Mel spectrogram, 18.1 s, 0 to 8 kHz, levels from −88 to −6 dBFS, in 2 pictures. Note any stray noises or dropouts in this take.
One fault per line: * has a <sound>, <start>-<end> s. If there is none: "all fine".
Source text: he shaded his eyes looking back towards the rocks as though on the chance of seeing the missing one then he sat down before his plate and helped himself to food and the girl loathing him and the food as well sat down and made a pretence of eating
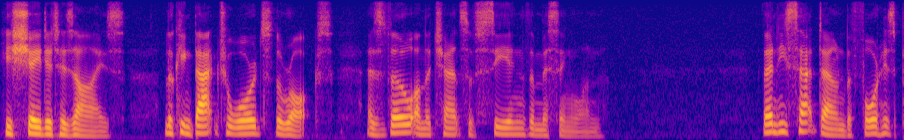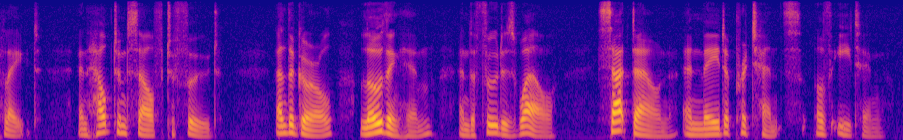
all fine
